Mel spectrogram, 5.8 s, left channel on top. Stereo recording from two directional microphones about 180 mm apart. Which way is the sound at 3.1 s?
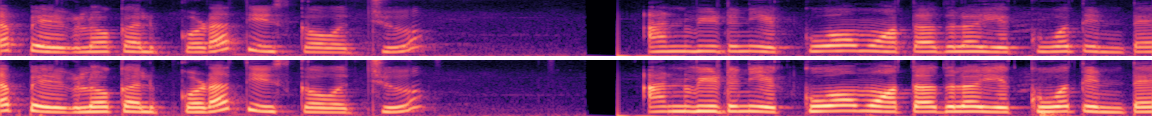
30° right (ahead or behind).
